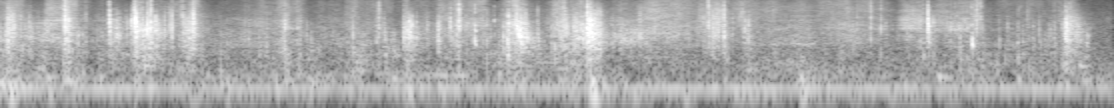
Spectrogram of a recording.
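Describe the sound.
Pages of a Bible being handled and leafed through, with many crisp papery crinkles and rustles arriving in irregular bursts. No one speaks.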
